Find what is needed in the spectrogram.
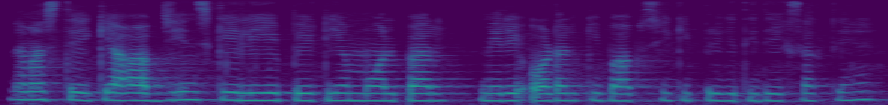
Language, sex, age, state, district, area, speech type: Hindi, female, 18-30, Madhya Pradesh, Narsinghpur, rural, read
